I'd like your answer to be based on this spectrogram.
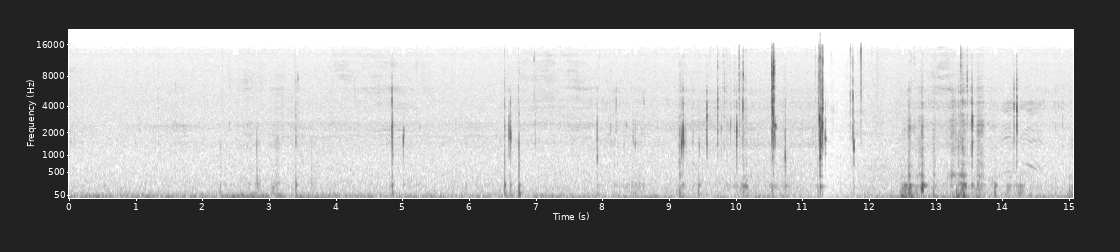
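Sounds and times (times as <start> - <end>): water lapping against camera: 6.4 - 15.0.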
